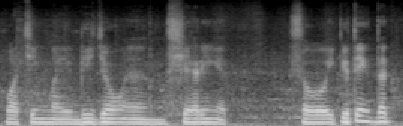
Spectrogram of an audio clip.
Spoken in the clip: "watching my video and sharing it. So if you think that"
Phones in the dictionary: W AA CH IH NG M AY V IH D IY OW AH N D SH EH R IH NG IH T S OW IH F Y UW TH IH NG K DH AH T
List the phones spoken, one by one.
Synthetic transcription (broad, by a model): W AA CH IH NG M AY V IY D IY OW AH N SH EH R IH NG IH T S OW IH F Y UW T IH NG K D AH T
